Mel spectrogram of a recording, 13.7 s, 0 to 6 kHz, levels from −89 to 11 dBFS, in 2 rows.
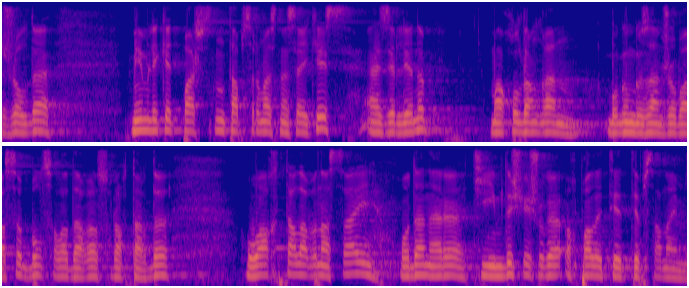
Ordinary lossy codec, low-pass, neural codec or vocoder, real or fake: none; 5.4 kHz; none; real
